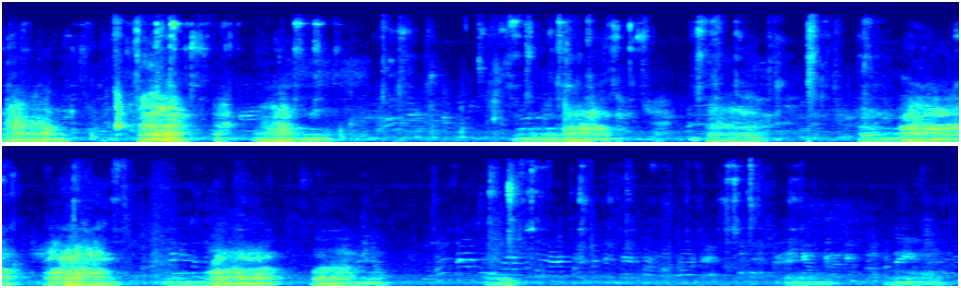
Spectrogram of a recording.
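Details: Two Cairn Terriers play with a third dog, giving short harmonic barks and rough growls in repeated bursts.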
